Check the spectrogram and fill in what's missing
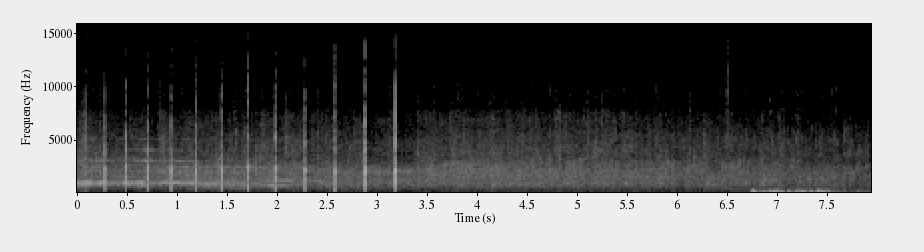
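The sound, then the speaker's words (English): An audience at a live music show applauds a family sitting in the crowd in a steady wash of clapping, with a run of sharp, quickening individual claps standing out at the start before the applause carries on evenly; a brief low rumble comes near the end. “They're sitting right there, so you should clap for them right there.”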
